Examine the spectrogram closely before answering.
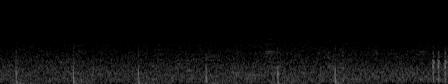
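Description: Footsteps tap steadily on pavement.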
